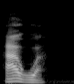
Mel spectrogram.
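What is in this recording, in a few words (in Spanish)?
"agua", hombre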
